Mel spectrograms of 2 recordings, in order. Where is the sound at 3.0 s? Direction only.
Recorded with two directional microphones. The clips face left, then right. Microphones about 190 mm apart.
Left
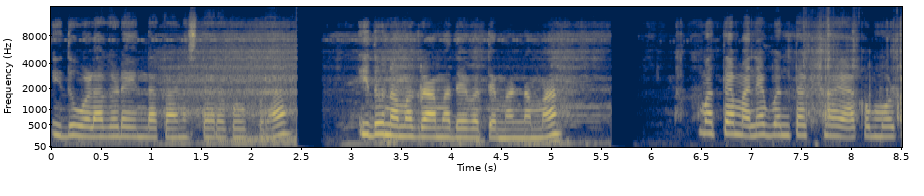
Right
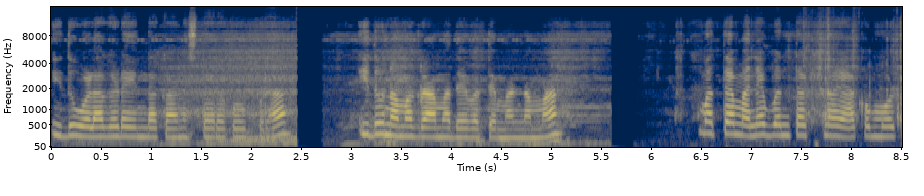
10° left (ahead or behind).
